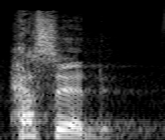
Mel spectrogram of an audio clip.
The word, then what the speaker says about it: hesed: Hesed.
